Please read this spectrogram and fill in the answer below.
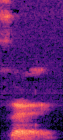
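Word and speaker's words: c'est: this on the bottom c apostrophe e f t means it it is or it's and we pronounce it say okay so if you're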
